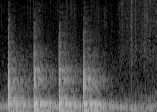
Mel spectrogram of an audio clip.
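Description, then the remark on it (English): Four firm knocks on a wooden door in quick, even succession, clear, followed by a short quiet resonance. “Then a knock on the door.”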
